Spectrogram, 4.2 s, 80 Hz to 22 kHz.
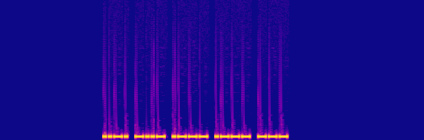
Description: Morse code, heard as a keyed tone, about 44 wpm, 700 Hz. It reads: FXJJO
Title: Code Groups - 5 Letters - 45wpm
